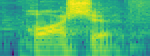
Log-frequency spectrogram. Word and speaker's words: Porsche: The E at the end of the word is not silent. Silent letters are not really common in German. And the R sound after a vowel is generally an A sound. So it goes Porsche.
